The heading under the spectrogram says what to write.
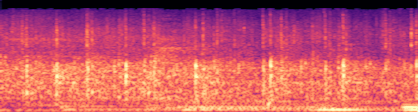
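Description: Steady applause from a crowd, a dense wash of many hands clapping at an even level for a couple of seconds, with a low hum underneath.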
